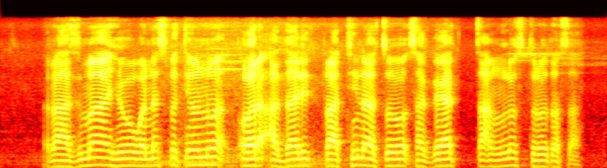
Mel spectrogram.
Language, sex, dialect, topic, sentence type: Marathi, male, Southern Konkan, agriculture, statement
